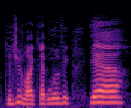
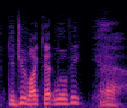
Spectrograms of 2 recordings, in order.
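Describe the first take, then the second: First: Eager rising yeah. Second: Said in the usual way. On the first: Shown as a demonstration. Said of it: "you know what the answer is". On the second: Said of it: "Once you say, "Yeah," you know".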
